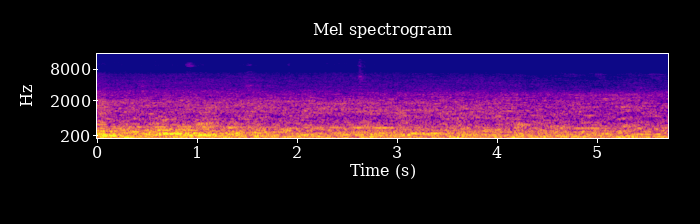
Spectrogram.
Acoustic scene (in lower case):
subway station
